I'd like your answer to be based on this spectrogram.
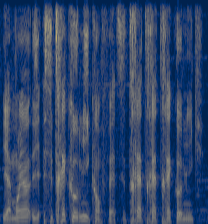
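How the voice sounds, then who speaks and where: A man from France breaks down a game replay in relaxed, teasing chat. He jokes, swears freely and keeps bursting into exclamations, with faint music under his voice. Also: medium pitch, fairly quick. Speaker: StarCraft grandmaster analysing a replay. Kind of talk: casual gameplay commentary.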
